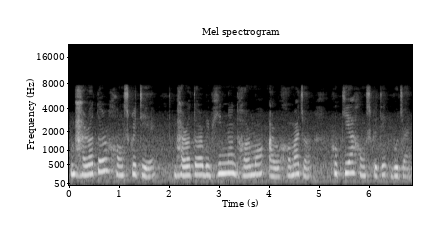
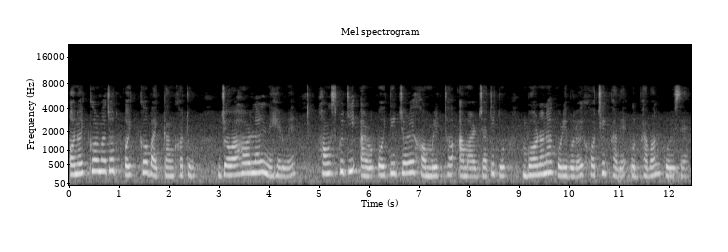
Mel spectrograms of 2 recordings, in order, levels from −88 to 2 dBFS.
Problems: none marked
